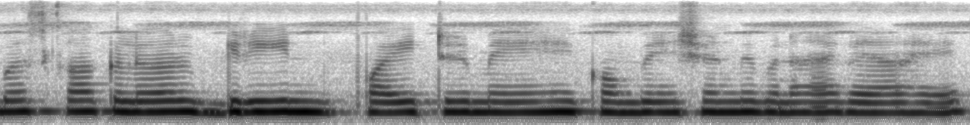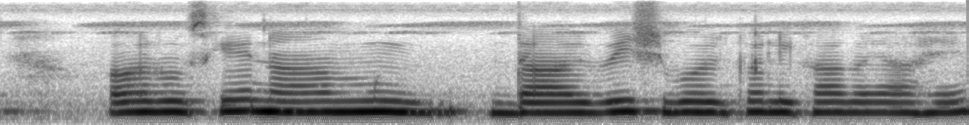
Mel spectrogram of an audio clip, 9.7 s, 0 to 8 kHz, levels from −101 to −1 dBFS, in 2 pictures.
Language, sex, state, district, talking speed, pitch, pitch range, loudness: Hindi, female, Punjab, Fazilka, 115 wpm, 215 Hz, 205-220 Hz, -13 LUFS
